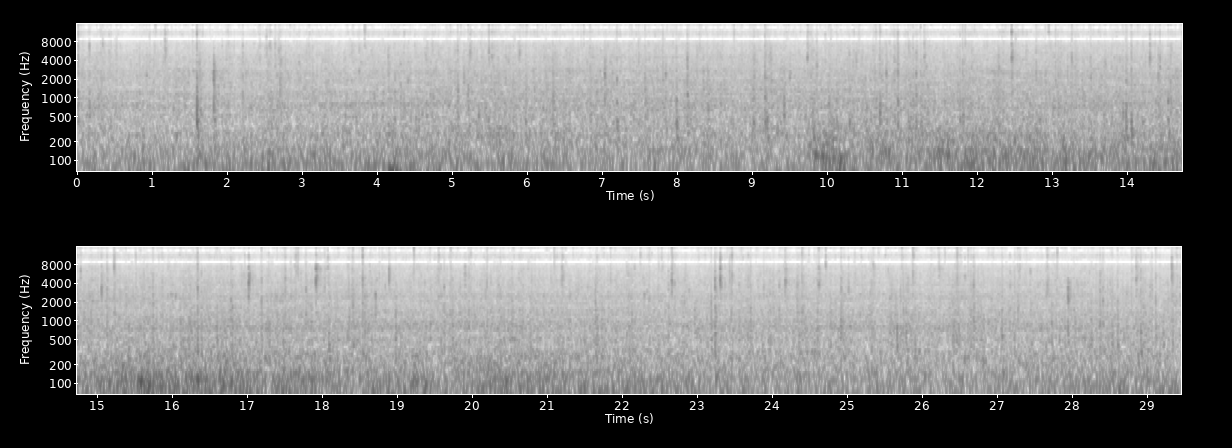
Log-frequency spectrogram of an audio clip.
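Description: Steady rain falling, with scattered close drips ticking. A low rumble of distant thunder swells and fades in the middle.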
